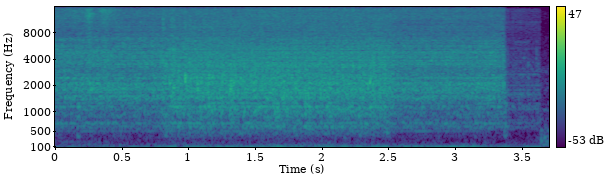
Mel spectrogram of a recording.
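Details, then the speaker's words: Bosch Maxx 5 Speed Edition washing machine, after repairing a drain pump with a broken impeller: the drum is filled, then drained. A steady rush of water over a low, even pump hum with no catching or rattling; it drains normally. "Так, набрали воды. Теперь сливаем. Все сливается."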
